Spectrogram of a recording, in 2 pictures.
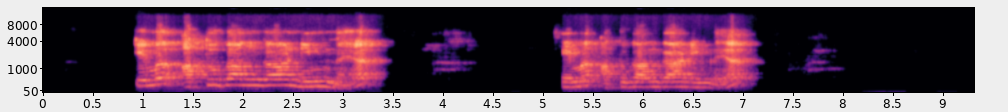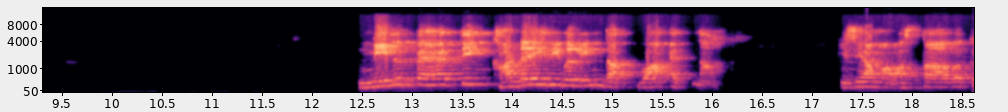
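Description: A man speaks calmly and clearly nearby, as if explaining a lesson.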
